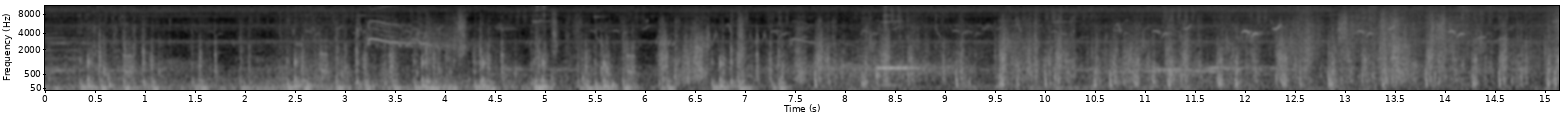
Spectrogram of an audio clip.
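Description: Horse hooves clip-clop steadily on the ground in Red Dead Redemption, a continuous walking rhythm close by with occasional mechanical rattles and a faint whinny, and no voices.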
